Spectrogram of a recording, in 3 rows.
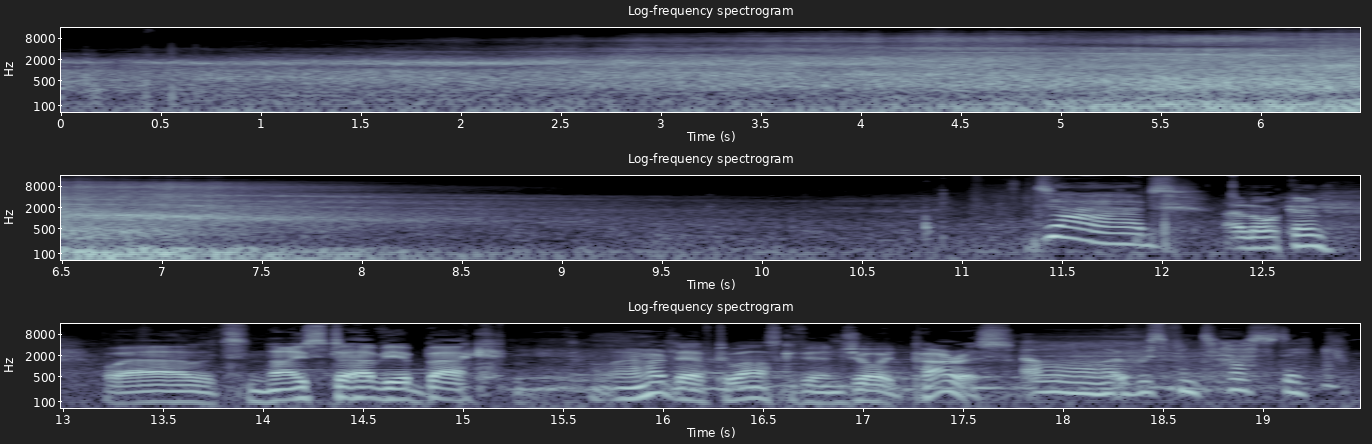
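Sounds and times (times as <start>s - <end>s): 
aircraft engine roaring in flight: 0.0s - 11.0s, 14.9s - 19.4s
speech: 11.4s - 19.4s.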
